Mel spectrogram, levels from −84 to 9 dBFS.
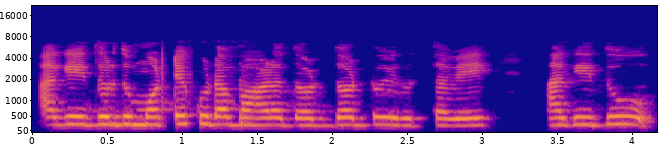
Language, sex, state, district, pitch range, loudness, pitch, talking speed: Kannada, female, Karnataka, Dharwad, 225-250 Hz, -16 LUFS, 240 Hz, 145 wpm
